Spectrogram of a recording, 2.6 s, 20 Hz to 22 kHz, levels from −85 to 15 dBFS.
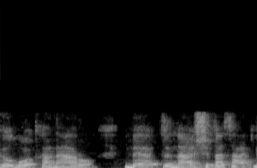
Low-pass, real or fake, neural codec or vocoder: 7.2 kHz; fake; codec, 16 kHz, 2 kbps, FunCodec, trained on LibriTTS, 25 frames a second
